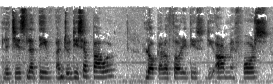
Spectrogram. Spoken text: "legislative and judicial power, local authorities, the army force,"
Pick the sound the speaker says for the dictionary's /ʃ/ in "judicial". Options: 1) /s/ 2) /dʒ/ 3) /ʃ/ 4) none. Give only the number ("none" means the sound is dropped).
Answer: 1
